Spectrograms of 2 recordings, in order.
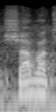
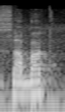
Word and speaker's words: szabat: Bo wielu ludzi myśli, jak słyszy szabat czy sabat, co właściwsze uważam, że jest szabat, bo tam jest też szyn, jako szy wymawiane, kojarzy się tylko z szabatem cotygodniowym, czyli dzisiaj sobota.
